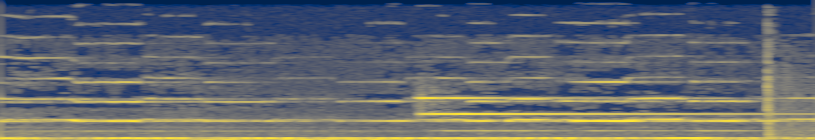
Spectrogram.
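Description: Orchestra playing a quiet, sustained passage of a violin concerto: a low held note under high held tones. New high tones enter about halfway through, and a brief click comes near the end.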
